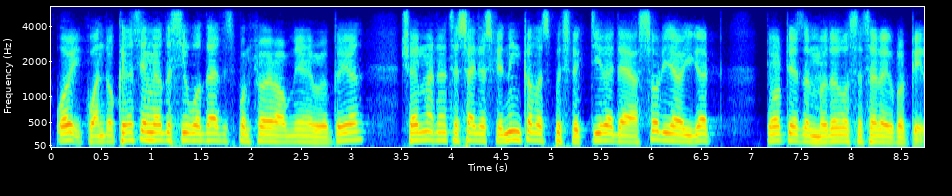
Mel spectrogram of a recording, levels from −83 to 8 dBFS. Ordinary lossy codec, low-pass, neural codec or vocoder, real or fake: AAC, 48 kbps; 5.4 kHz; codec, 16 kHz, 0.5 kbps, FunCodec, trained on Chinese and English, 25 frames a second; fake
